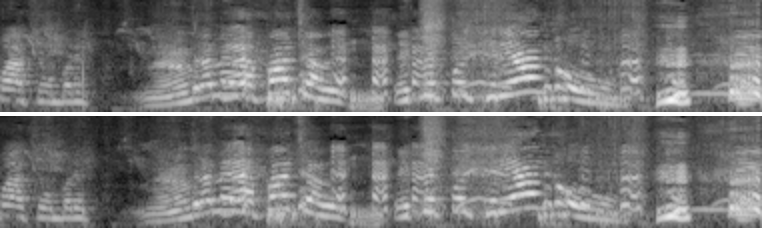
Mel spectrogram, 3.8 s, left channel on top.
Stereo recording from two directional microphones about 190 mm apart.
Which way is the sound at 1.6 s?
45° right (ahead or behind).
